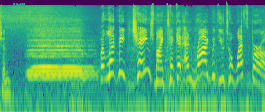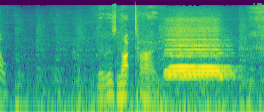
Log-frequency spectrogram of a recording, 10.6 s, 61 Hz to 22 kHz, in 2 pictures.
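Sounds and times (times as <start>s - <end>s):
speech: 0.0s - 0.4s, 2.1s - 5.6s, 7.2s - 9.1s
steam train hissing steam: 0.0s - 3.8s, 5.5s - 10.5s
steam train rumble: 0.0s - 10.5s
steam train whistle as the train departs the station: 0.4s - 2.1s, 8.6s - 10.5s.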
